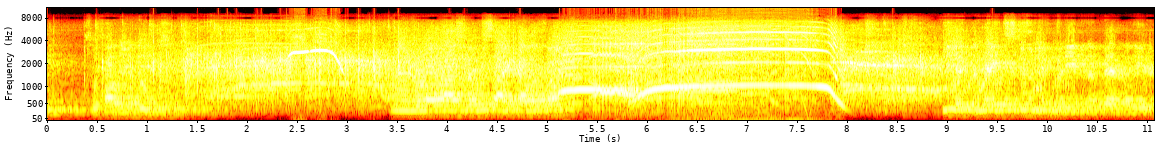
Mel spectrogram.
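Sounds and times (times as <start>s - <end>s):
person whooping: 2.4s - 3.0s, 5.0s - 8.0s.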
